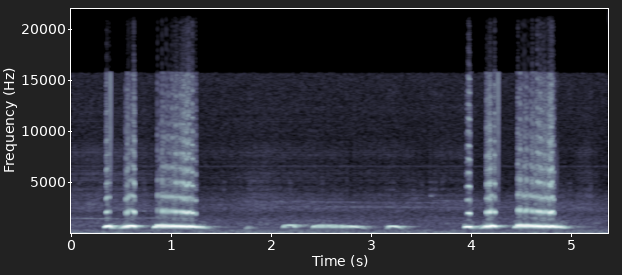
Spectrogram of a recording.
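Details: Spotted dove, named a face-shaking cooer, gives two loud three-part coo phrases of two short notes and one long coo. Between them a softer, more distant dove coos several notes.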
